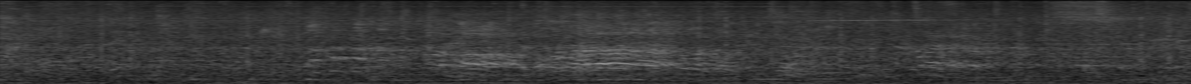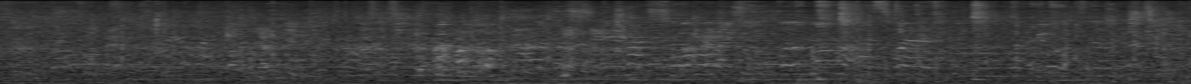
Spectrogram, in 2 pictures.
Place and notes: walk along one of the loudest streets in shibuya with an end stop on some backyard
